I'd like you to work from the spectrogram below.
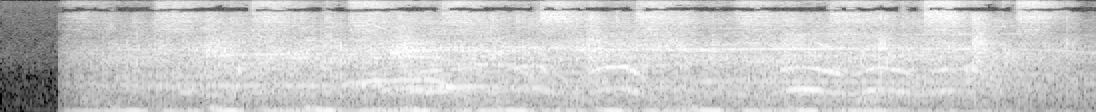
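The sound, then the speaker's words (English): A Pride Parade crowd in Washington, D.C. marching and cheering, including a contingent from Lockheed Martin carrying a huge rainbow-colored Lockheed Martin banner and rainbow paraphernalia, with a steady roar of overlapping voices, scattered whoops and shouts rising above a continuous low rumble of babble. “Let's go to the Pride Parade from Washington, D.C., which had a contingent from noted LGBTQIA champions Lockheed Martin.”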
